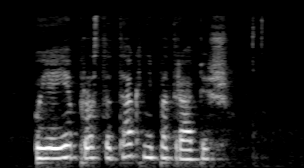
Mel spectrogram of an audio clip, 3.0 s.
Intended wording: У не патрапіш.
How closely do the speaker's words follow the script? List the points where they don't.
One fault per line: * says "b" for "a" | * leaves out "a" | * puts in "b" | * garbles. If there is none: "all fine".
* puts in "яе проста так"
